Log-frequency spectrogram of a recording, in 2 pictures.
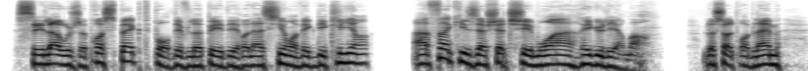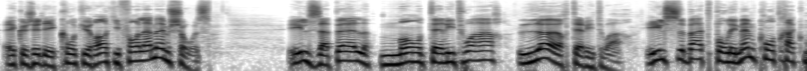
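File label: Canadian French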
